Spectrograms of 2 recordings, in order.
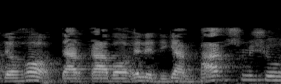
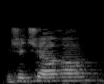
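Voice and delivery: normal talking voice

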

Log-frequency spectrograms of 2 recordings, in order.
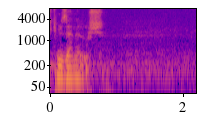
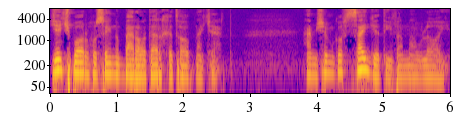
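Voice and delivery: mourning preach; 3 dB louder than usual. Acted. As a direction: draw the words out in grief for the martyrs. Mourning sermon close.

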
